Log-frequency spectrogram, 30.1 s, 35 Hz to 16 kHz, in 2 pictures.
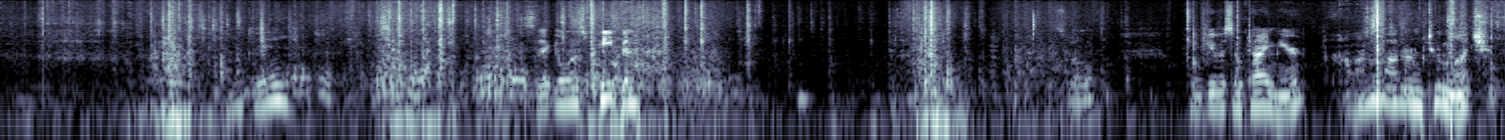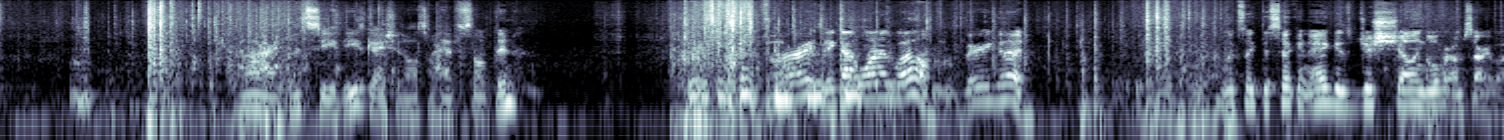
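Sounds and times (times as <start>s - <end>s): rustling: 0.0s - 11.1s, 13.5s - 19.9s, 20.9s - 27.5s
pigeon cooing: 21.8s - 24.7s.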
